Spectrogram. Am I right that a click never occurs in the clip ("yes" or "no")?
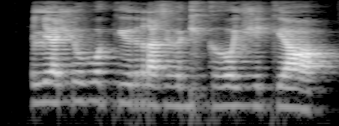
yes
